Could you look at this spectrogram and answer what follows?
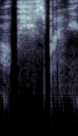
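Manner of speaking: soft, hushed gossiping whisper. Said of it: "a group of nurses whispering".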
